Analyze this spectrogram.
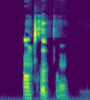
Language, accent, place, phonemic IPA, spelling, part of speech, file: French, France, Lyon, /ɑ̃.tʁə.pɔ̃/, entrepont, noun, LL-Q150 (fra)-entrepont.wav
- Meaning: steerage (section of a passenger ship)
